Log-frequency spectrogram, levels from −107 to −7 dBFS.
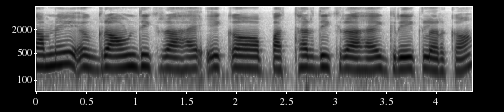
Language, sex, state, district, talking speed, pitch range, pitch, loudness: Hindi, female, Chhattisgarh, Bilaspur, 180 wpm, 195-215 Hz, 205 Hz, -16 LUFS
